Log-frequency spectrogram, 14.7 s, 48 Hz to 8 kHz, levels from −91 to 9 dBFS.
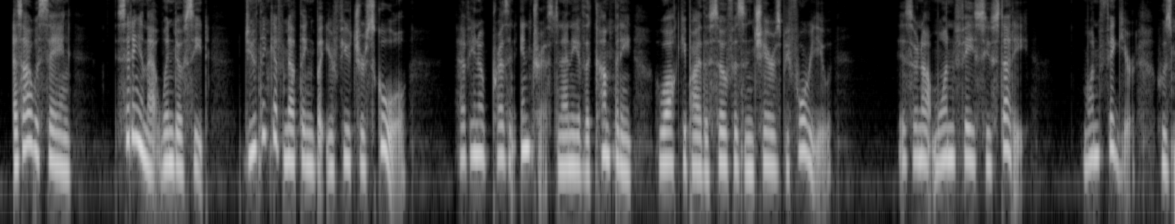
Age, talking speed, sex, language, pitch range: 40-59, 190 wpm, female, English, 155-215 Hz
